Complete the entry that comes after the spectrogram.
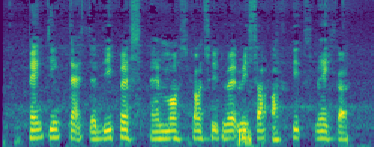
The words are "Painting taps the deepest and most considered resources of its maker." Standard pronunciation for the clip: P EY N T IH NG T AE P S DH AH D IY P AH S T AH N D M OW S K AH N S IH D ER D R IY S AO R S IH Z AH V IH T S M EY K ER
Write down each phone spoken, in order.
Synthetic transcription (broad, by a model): P EY N T IH NG T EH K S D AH D IY P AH S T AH N M OW S K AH N S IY D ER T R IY S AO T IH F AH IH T S M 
